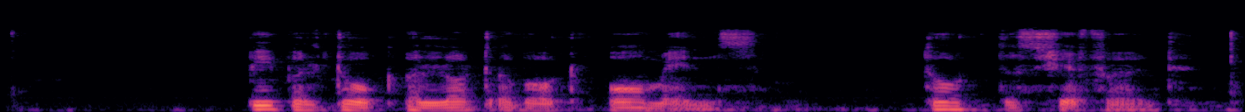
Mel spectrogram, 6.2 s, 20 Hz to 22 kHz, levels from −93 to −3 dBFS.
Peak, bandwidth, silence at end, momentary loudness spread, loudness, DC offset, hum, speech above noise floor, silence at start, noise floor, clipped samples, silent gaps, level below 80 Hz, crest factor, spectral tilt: -20 dBFS; 7.8 kHz; 0.05 s; 13 LU; -39 LUFS; under 0.1%; none; 44 dB; 1.25 s; -83 dBFS; under 0.1%; none; -74 dBFS; 20 dB; -7 dB/octave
